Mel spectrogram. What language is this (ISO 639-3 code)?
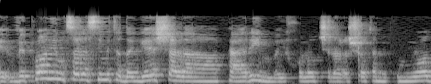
heb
